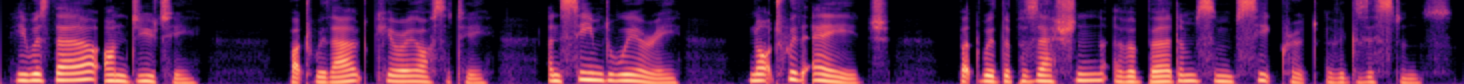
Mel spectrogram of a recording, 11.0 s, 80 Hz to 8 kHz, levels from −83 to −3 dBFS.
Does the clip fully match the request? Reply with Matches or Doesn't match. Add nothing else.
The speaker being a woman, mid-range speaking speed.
Doesn't match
